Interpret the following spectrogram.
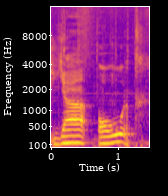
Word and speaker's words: yaourt: Yaourt. Yaourt. Yaourt. Ah, okay. Can you imagine? I have been pronouncing it strangely from the beginning.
